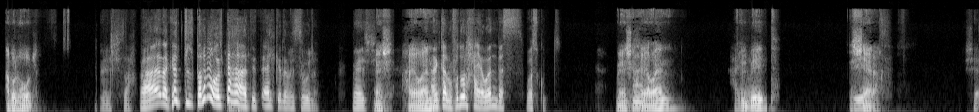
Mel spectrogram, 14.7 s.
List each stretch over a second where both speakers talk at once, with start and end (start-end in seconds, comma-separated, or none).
none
